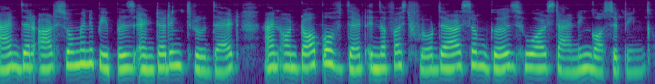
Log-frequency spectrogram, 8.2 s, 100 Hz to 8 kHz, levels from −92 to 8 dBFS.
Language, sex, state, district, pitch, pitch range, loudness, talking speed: English, female, Maharashtra, Gondia, 235 Hz, 220-245 Hz, -16 LUFS, 190 wpm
